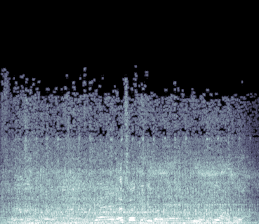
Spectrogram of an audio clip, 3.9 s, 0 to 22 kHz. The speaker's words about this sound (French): Ce lundi, au parc de Djevali à Porto Novo, nous apercevons une voiture de 5 places se garant sur le parking avec à bord 3 passagers et une quantité importante de bananes dans le coffre et sur le porte-bagages de la voiture.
